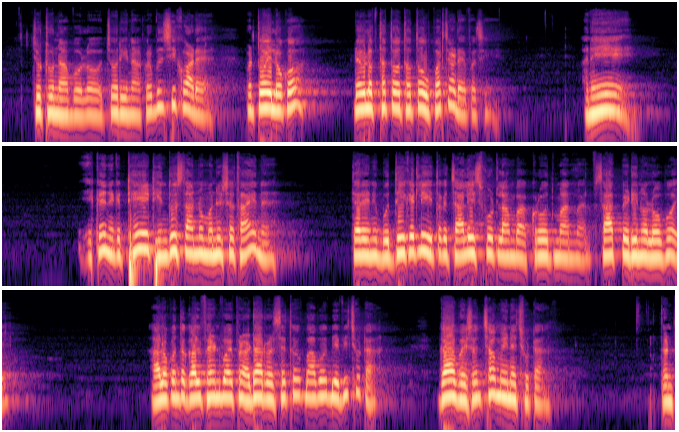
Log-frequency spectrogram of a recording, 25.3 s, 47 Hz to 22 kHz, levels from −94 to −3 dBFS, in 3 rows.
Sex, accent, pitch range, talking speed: male, native, 170-205 Hz, 145 wpm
